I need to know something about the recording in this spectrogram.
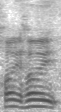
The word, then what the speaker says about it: hae: As you can see, the design we did is hai pakati.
